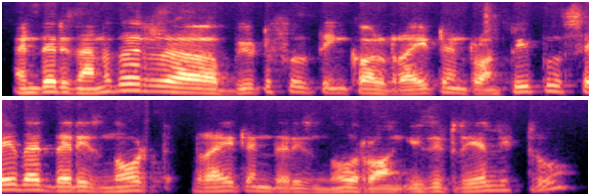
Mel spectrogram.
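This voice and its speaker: A man explains ideas to his meditation group before guiding them into practice. He speaks haltingly, repeating words and filling pauses, at an ordinary middle pitch. The recording sounds a little dull and lo-fi. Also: lively intonation. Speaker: meditation teacher. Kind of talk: talk before guided meditation.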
